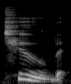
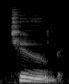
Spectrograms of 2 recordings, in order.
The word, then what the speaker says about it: tube: So in American English, we say tube. So it's really just ooh, ooh, tube, tube. In the British English, they often add kind of a Y sound there.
